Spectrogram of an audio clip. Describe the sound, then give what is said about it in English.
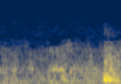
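A chair thrown at a door strikes it with one sudden, heavy wooden crash near the end, following a stretch of low, muffled murmuring voices. “I'm going to throw this chair at the door.”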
